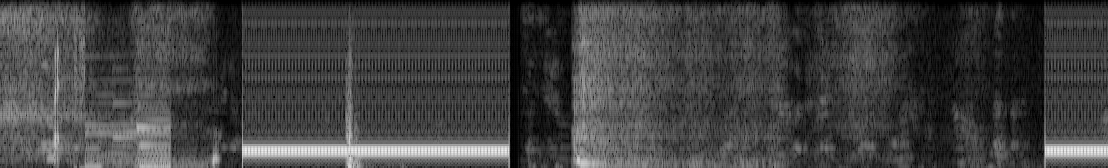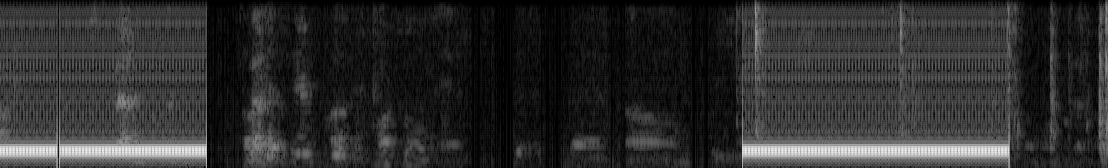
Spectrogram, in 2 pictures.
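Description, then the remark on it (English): A telephone line ringing tone while a call is transferred to voicemail: three steady, mid-pitched two-second tones separated by gaps of several seconds, with crackly line noise and faint clicks in between. “If you can go ahead and patch me through to the voicemail, I'd really appreciate that.”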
